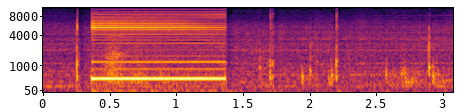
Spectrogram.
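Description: A rotary-dialed phone line connecting to a computer gives a single steady electronic tone that holds for about one second. Faint scattered clicks and soft noises follow it.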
